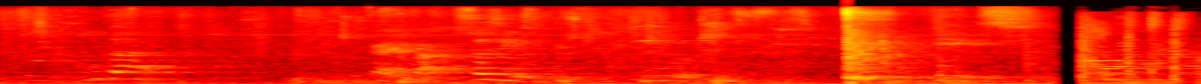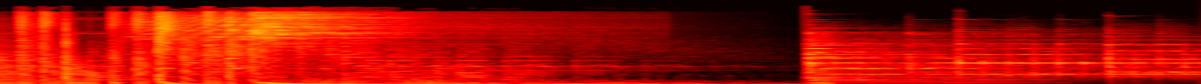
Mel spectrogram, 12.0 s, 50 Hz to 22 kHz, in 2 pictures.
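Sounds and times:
kick hitting padded mitt: 4.2 - 4.7.

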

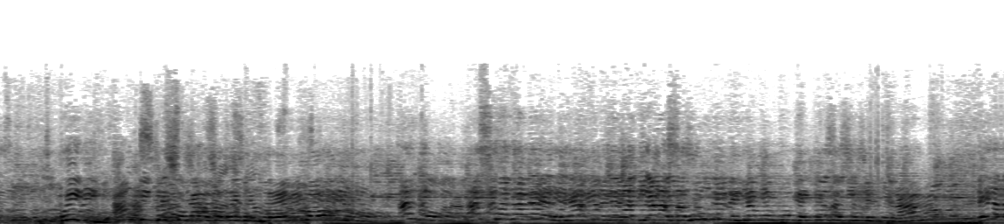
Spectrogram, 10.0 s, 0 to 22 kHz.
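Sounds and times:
group chatter: 0.0 - 10.0.

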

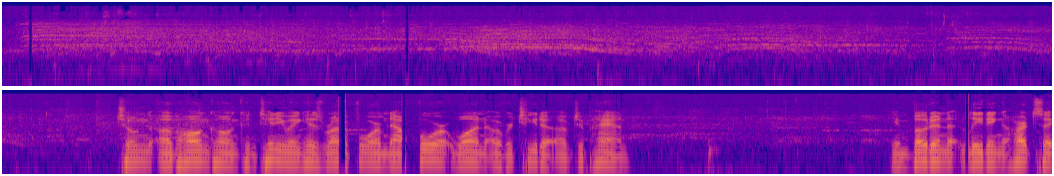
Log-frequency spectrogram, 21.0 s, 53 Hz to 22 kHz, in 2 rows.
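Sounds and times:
distant overlapping voices: 0.0 - 14.5, 15.4 - 21.0.

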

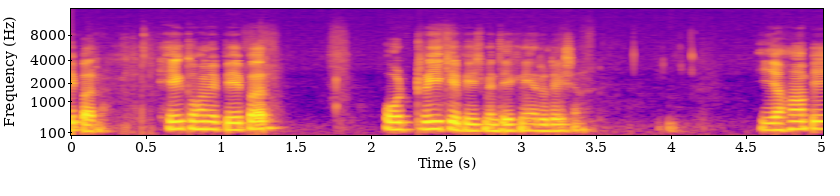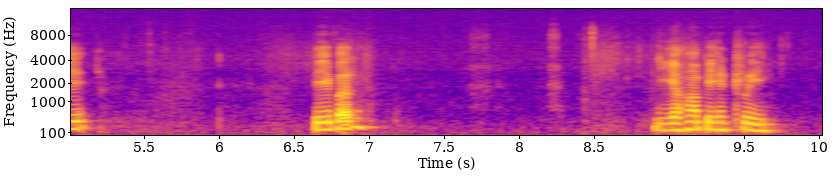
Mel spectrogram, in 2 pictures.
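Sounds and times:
marker drawing on paper: 7.6 - 8.5.

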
